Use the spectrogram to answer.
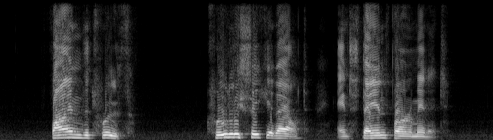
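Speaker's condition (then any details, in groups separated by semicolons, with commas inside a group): Cerebral palsy, spastic diplegia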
